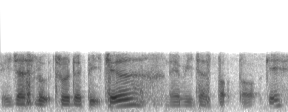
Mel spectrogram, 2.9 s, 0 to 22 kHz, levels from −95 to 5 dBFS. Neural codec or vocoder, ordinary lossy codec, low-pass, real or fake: none; Opus, 16 kbps; 3.6 kHz; real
